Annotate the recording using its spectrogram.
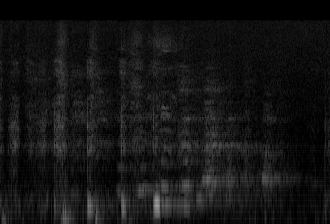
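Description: A man laughing: a string of short laughs, a few a second, that trail off near the end.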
